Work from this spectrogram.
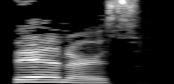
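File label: "banners", British English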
